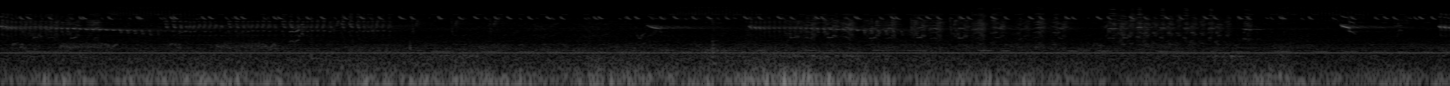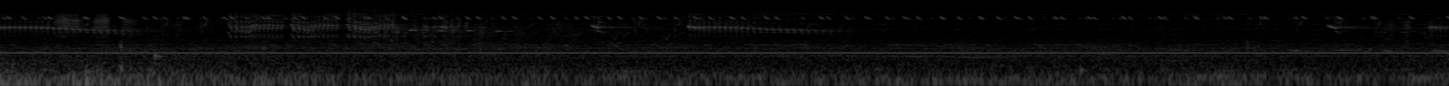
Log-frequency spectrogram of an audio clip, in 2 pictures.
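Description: Bush ambience at a waterhole. A bird repeats a call about every seven seconds: a short high note followed by a longer falling whistle. Under it run a fast, steady insect trill and a low steady hum, with a low rumble of noise that is strongest about eight seconds in.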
